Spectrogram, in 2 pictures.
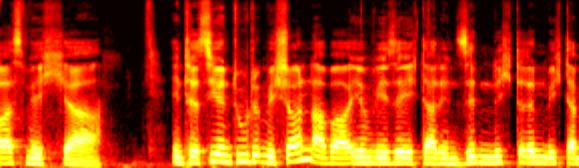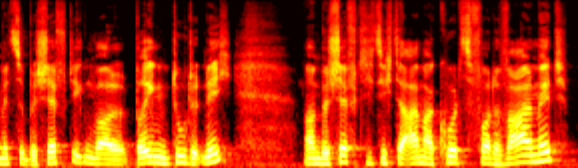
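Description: A man's voice: mid-range voice, warm tone. A man in his twenties, a master electrician, telling laid-back stories and chuckling in an interview. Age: 20s. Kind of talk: interview answers.

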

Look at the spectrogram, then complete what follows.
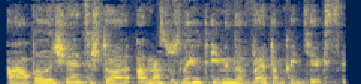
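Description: A woman from Ukraine speaking reflectively as an interviewed playwright, halting and searching for her words. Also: fairly low pitch, pushed and bright. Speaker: guest playwright. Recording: faint background noise.

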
